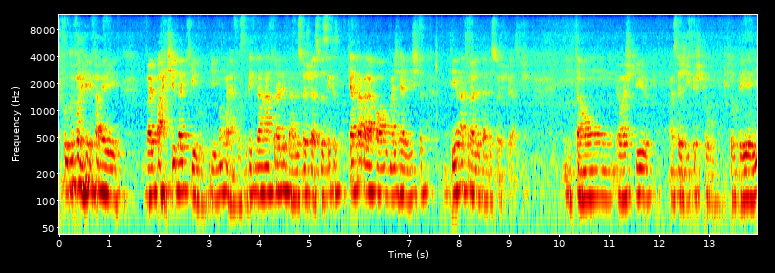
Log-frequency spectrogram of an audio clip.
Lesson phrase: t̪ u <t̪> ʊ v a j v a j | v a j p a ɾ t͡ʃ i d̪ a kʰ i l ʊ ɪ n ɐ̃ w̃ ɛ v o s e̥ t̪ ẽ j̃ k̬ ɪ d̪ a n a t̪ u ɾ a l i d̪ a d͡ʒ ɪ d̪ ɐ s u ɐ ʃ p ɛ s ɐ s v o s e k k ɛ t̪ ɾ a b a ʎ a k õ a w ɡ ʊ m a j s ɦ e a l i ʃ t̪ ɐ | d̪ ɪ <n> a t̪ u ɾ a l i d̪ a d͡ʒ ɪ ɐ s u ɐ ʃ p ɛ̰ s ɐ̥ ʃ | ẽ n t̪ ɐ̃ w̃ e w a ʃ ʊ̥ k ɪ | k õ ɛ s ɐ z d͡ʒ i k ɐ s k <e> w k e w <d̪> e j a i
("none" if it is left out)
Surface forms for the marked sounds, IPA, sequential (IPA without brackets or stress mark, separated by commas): d̪, n, e, d̪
